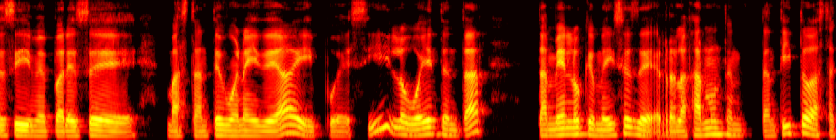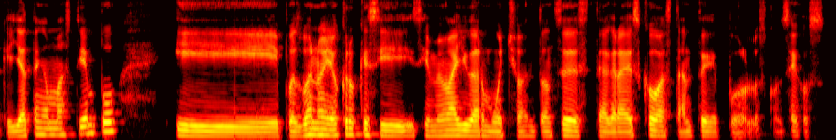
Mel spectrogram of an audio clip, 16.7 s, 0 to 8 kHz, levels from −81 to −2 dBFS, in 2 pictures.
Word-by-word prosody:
Entonces 115 0 -1
sí, 115 -2 +5
me 105 -1 -1
parece 105 -1 +2 0.3
bastante 105 +2 -1
buena 110 -1 +2
idea 110 +11 +4
y 105 - 0
pues 105 0 -7
sí, 275 +9 -3
lo 135 -2 +1
voy 120 +3 +4
a 145 - +7
intentar. 125 -6 0 0.5
También 125 +4 +4
lo 145 0 +3
que 130 -3 +1
me 115 -1 +1
dices 145 +5 0
de 120 - +2
relajarme 105 +6 +1
un 135 - -1
tan 120 -3 -7
tantito 155 +10 0
hasta 110 -3 -2
que 100 - -7
ya 110 +1 +2
tenga 130 +3 -4
más 130 0 -4
tiempo 165 +7 0 0.6
y, 100 -3 0
pues 100 -1 -1
bueno, 130 +1 +3
yo 120 0 +3
creo 135 0 -1
que 130 -1 -2
sí, 110 -3 -1
sí 110 0 -6
me 110 - -5
va 115 - +1
a - - +4
ayudar 110 -2 +2
mucho. 100 0 -5
Entonces, 105 +1 -2
te 105 - -7
agradezco 95 +1 0
bastante 100 -1 -3
por - - -11
los - - -14
consejos. - - -9
110 Hz, 180 wpm, -26 LUFS, 105-130 Hz, 0.6 s, a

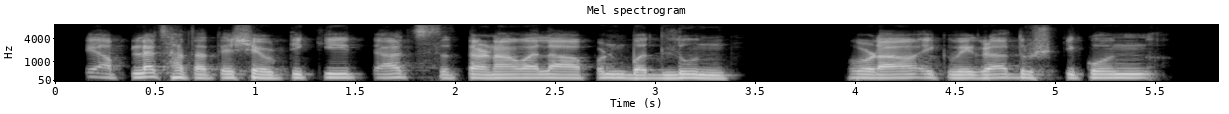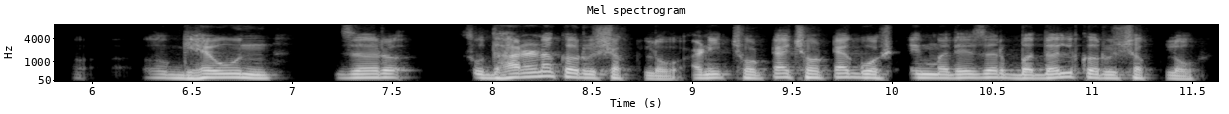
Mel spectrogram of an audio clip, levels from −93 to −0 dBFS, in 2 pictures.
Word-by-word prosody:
ते - - -6
आपल्याच 160 +3 0
हातात 140 -3 +1
आहे 140 - +2
शेवटी, 135 -1 +1
की 145 +1 -1
त्याच 150 +1 -3 0.2
तणावाला 135 +1 +3
आपण 140 +1 -1
बदलून, 125 0 +1 0.6
थोडा 140 0 +3
एक 140 -1 -5
वेगळा 135 +1 +2
दृष्टिकोन 140 +1 -1 0.9
अ, - - -8
घेऊन, 145 +1 +3 0.4
जर 145 +2 +1 0.4
सुधारणा 155 +8 +3
करू 160 -5 +3
शकलो 120 -6 -3
आणि 135 +2 +2
छोट्या-छोट्या 150 +3 0
गोष्टींमध्ये 140 0 +1
जर 150 +1 +1
बदल 140 +6 +2
करू 140 -5 +1
शकलो, 120 -5 -3
140 Hz, 140 wpm, -22 LUFS, 130-150 Hz, 0.9 s, तणावाला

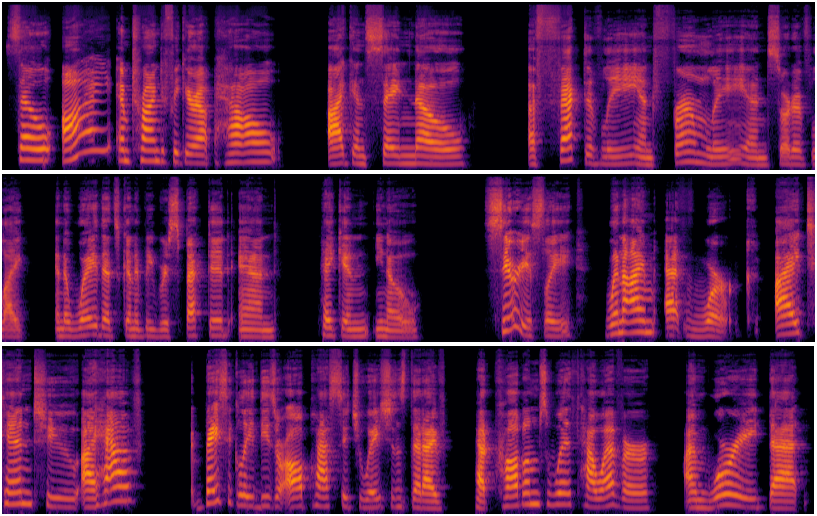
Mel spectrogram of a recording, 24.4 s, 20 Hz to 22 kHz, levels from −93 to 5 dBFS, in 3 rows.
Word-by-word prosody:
So, 270 -1 0
I 475 - +3
am 255 -1 +2
trying 250 -1 +3
to 245 - -11
figure 210 -3 0
out 195 -1 +5
how 225 +1 -1 0.4
I 185 +2 +7
can 185 -1 -10
say, 190 +2 +1
"No." 180 -1 0 0.6
effectively 185 -8 0
and 165 -2 -5
firmly, 200 - -5
and 160 0 -8
sort - - -3
of, 170 0 -6
like, 80 0 -6 0.3
in 175 - -7
a - - -4
way 190 +5 -1
that's 180 -3 -2
gonna 170 -1 -5
be 170 0 -11
respected, 180 +3 -2
and 160 -1 -3 0.4
taken, 170 -3 -3
you 170 - -9
know, 150 - -8 0.6
seriously, 175 -1 +2 0.3
when 235 +5 0
I'm 260 +1 +6
at 195 0 +2
work. 170 +1 -6 0.2
I 230 +3 +5
tend 270 +1 0
to 205 -7 -5
I 200 0 +6
have 340 +6 +3 0.6
basically, 285 -6 +4
these 220 +1 -4
are - - -2
all 215 - +5
past 220 -1 -1
situations 205 0 -3
that 185 -2 0
I've 170 -1 +5 0.3
had 165 - +6
problems 265 +5 +1
with, 260 0 -5
however, 195 -5 0 0.3
I'm 180 0 -1
worried 215 -3 -1
that, 170 -1 +4
195 Hz, 135 wpm, -23 LUFS, 175-240 Hz, 0.6 s, I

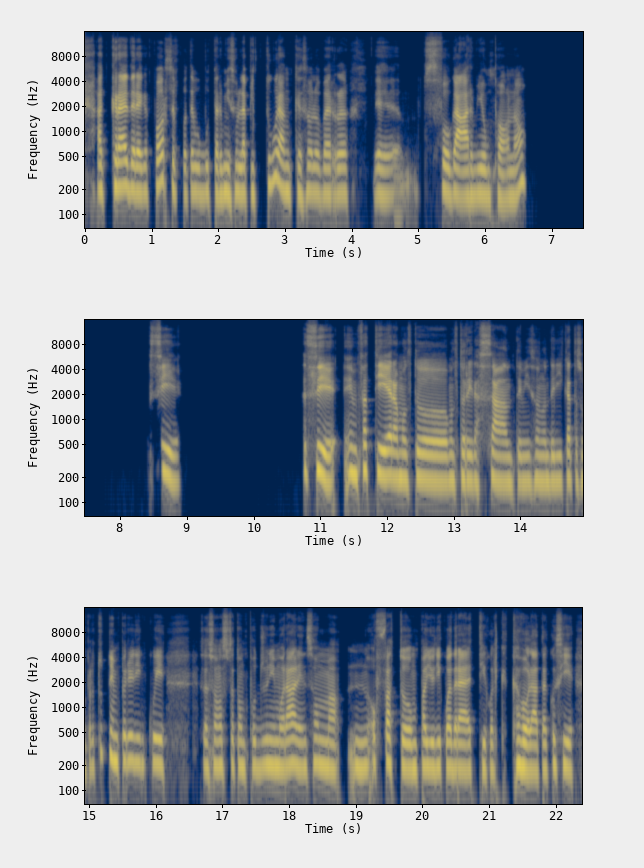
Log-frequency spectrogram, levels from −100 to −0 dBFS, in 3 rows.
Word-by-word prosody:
a 195 -1 0
credere 210 -3 +6
che 185 0 -7
forse 225 -2 -1
potevo 180 0 -5
buttarmi 180 0 -3
sulla 180 +1 +1
pittura 215 - -2
anche 185 -2 -3
solo 185 +1 -4
per, 180 0 -2 0.4
ehm, 170 - -6 0.3
sfogarmi 175 -2 +1
un 165 -1 -3
po', 155 -1 -4
no? 175 +10 -3 1.8
Sì. 200 -7 -1 1.8
Sì, 225 -5 +5
infatti 230 +1 +2
era 205 -1 +7
molto, 195 0 -2
molto 185 0 +1
rilassante. 180 -1 -1
Mi 180 0 -5
sono 180 0 -4
dedicata 180 +1 -3
soprattutto 195 - -4
in 225 -3 +4
periodi 225 0 -1
in 205 -2 -7
cui, 210 -3 0 0.5
sono 195 0 -4
stata 195 +1 -5
un 190 - -2
po' 195 +2 -6
giù 190 +2 -5
di 200 - +1
morale, 195 +1 +2
insomma, 190 -1 -2
mhmm, 190 -1 -3
ho 215 - -3
fatto 215 -4 +1
un 180 - 0
paio 190 +1 +1
di 190 0 0
quadretti, 185 -1 +2
qualche 180 0 -8
cavolata 180 -2 +2
così, 190 -1 -1
185 Hz, 130 wpm, -22 LUFS, 180-200 Hz, 1.8 s, era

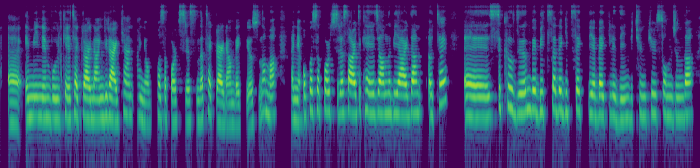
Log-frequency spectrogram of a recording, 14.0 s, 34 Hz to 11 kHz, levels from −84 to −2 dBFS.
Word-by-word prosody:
aaa, 165 -1 +2
eminim 195 0 -1
bu 185 -1 0
ülkeye 185 0 -2
tekrardan 185 -1 +2
girerken, 200 +2 +2
hani, 185 -5 -5
o 155 - -6
pasaport 185 -3 -2
sırasında 170 +1 -4
tekrardan 160 -3 +1
bekliyorsun 155 +4 -5
ama, 210 -3 -1 0.3
hani, 180 -2 -2
o 205 0 -1
pasaport 240 -1 0
sırası 225 0 0
artık 220 +3 +5
heyecanlı 220 -1 +2
bir 225 - -4
yerden 220 +1 +4
öte, 310 - +2 0.4
eee, 195 -1 +4
sıkıldığın 235 +1 -1
ve 245 -3 +3
bitse 235 +2 -2
de 245 - +4
gitsek 235 +1 -4
diye 210 -2 0
beklediğin 200 -2 0
bir, 185 - -11
çünkü 205 +2 -6
sonucunda, 210 0 -1
205 Hz, 140 wpm, -22 LUFS, 185-225 Hz, 0.4 s, artık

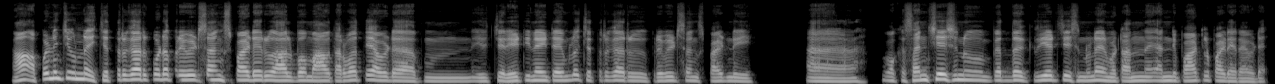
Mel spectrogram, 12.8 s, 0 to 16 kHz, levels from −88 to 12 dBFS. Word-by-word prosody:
ఆ! 185 - +3
అప్పట్నించి 260 +3 +3
ఉన్నాయి. 230 -5 +5
'చిత్ర' 205 +3 -1
గారు 220 -1 +7
కూడా 220 0 +3
ప్రైవేట్ 200 0 +2
సాంగ్స్ 200 -4 +1
పాడారు 190 0 +3
ఆల్బమ్. 170 0 0
ఆ - - +3
తర్వాతే 185 +5 -1
ఆవిడ 170 -2 0 0.3
హ్మ్, 150 -1 -5 0.5
ఇచ్చారు 150 +2 -2
89 180 +1 +1
టైంలో 180 +4 +1
'చిత్ర' 180 +1 -7
గారు 165 -3 0 0.2
ప్రైవేట్ 160 0 -2
సాంగ్స్ 165 -4 -6
పాడినయి 155 -2 -3 0.7
ఆహ్, 140 -1 -3 0.4
ఒక 160 +1 -9
సెన్సేషను 205 +1 +3 0.3
పెద్ద 180 -1 -3 0.2
క్రియేట్ 185 +1 +1
చేసినయి 165 -2 -1
ఉన్నాయన్నమాట. 170 -4 0
అన్నే 165 0 -1
అన్ని 170 -2 -1
పాటలు 170 +3 -2
పాడారావిడ. 135 -5 -3
175 Hz, 155 wpm, -22 LUFS, 160-190 Hz, 0.7 s, గారు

